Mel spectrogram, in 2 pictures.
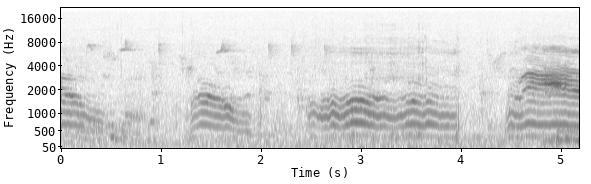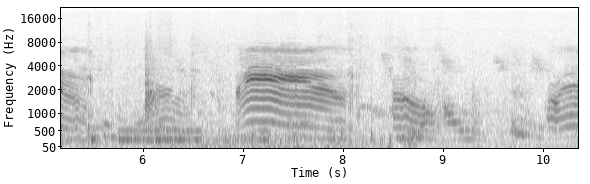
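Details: A cat gives a run of meows, softer wavering calls first, then two louder drawn-out meows that rise and fall, over a steady low background hum and faint clicks.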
